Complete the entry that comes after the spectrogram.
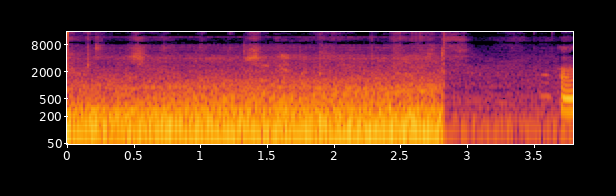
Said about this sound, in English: Look at that monster truck.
